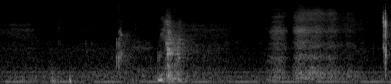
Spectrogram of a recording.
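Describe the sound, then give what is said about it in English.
Two dogs snort and breathe noisily in a few short, breathy bursts, with a sharper snuffle near the end, over a low steady hum. No one speaks. “These fucking dogs.”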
